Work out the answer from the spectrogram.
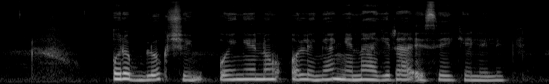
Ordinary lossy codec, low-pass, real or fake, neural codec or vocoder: none; none; fake; vocoder, 44.1 kHz, 128 mel bands every 512 samples, BigVGAN v2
